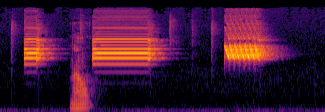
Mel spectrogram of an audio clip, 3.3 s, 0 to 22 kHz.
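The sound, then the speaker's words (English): A horn switch sounds shrill, high-pitched electronic whistle tones at 10:30 in the morning in an apartment complex: a short burst, a brief lower sliding tone, a long steady whistle, then a rapidly pulsing warble that fades out. “Oh, horn switch is here. Oh, it's a whistle?”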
